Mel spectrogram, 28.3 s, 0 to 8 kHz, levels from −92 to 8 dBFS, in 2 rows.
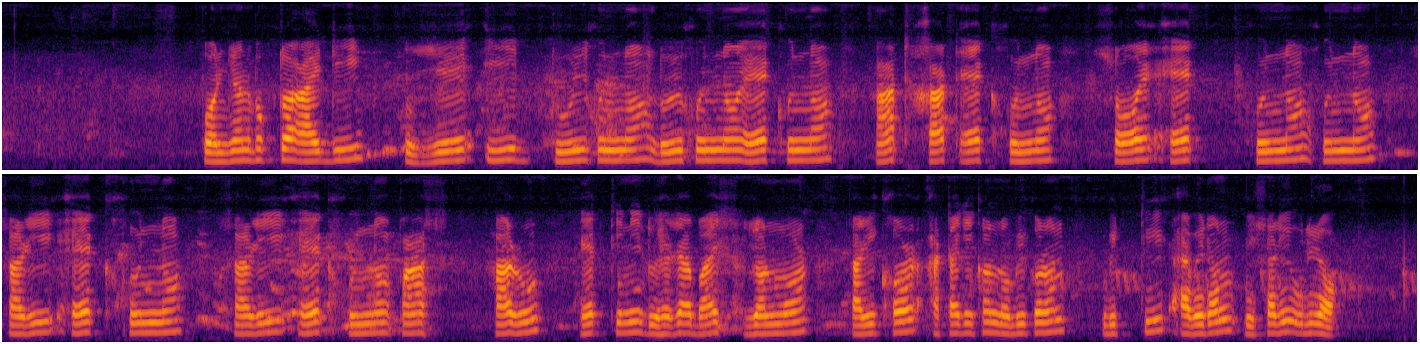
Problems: constant background noise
